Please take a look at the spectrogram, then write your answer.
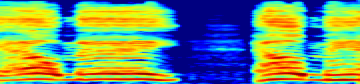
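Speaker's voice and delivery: feeble, dry-mouthed, high cry, very slow and drawn-out. Retelling calling to a stranger across the street after an attack: imitating a weak yell for help. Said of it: "And I yell out".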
